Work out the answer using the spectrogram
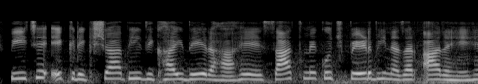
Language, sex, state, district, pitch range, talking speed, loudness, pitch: Hindi, female, Maharashtra, Nagpur, 225-270 Hz, 210 wpm, -24 LUFS, 240 Hz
